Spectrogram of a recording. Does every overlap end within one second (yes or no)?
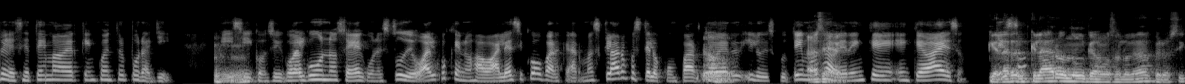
yes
